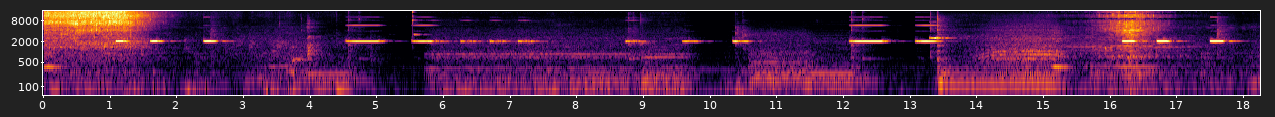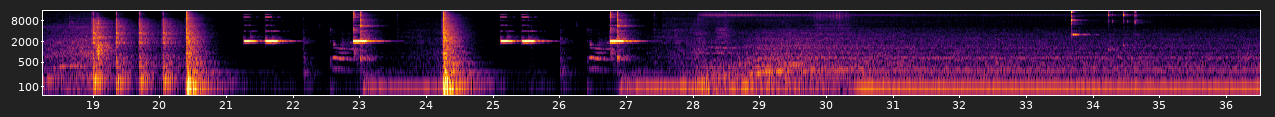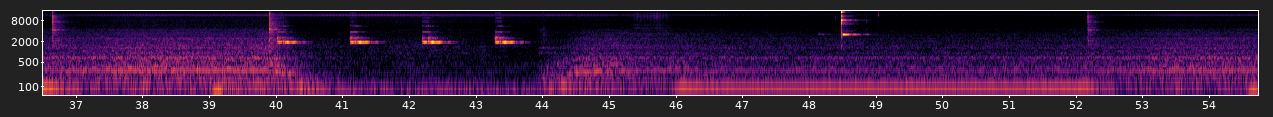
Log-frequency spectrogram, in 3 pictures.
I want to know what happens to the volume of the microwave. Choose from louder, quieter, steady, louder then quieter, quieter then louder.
louder then quieter.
